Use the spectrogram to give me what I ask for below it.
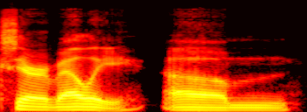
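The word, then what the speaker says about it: Seravalli: But you had people like Frank Saravelli. That's how you pronounce his name correctly.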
